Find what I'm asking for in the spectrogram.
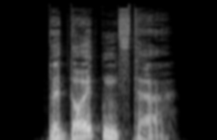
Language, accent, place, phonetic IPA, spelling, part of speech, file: German, Germany, Berlin, [bəˈdɔɪ̯tn̩t͡stɐ], bedeutendster, adjective, De-bedeutendster.ogg
- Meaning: inflection of bedeutend: 1. strong/mixed nominative masculine singular superlative degree 2. strong genitive/dative feminine singular superlative degree 3. strong genitive plural superlative degree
